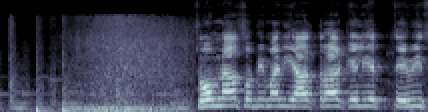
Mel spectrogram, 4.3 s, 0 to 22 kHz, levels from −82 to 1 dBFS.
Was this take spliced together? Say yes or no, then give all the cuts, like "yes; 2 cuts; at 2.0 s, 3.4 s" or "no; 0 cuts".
yes; 1 cut; at 1.6 s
